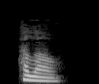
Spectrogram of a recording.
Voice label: "Hello", English; Basic Greetings and Courtesy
